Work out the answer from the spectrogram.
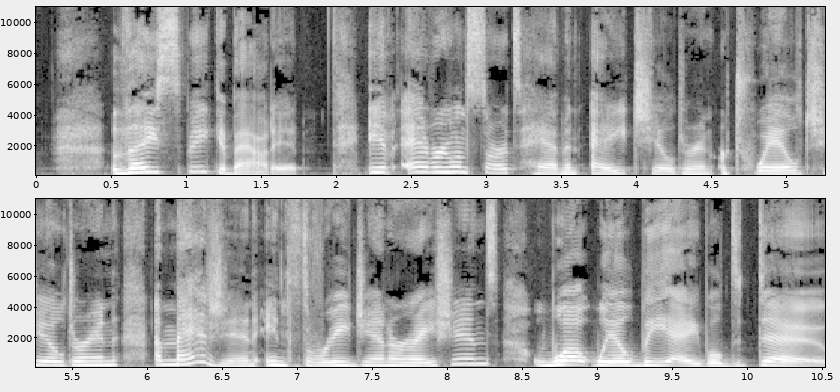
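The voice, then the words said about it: Put-on Southern American accent. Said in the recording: “I'm just going to go for another Southern accent here.”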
